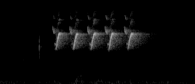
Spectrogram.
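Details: Ashy drongo producing a brief burst of five quick, evenly spaced bright rasping notes in under a second, against a quiet background.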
